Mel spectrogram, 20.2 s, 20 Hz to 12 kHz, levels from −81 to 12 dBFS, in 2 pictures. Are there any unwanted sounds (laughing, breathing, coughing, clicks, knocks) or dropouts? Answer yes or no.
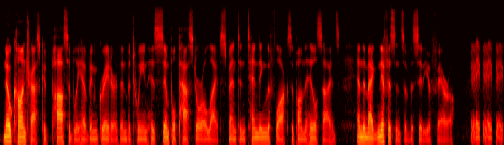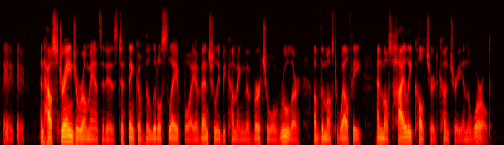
yes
